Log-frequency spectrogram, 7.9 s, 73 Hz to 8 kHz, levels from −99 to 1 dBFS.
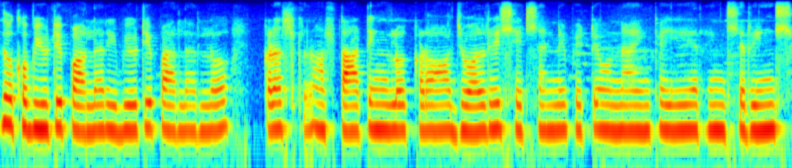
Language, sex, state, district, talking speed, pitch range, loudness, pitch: Telugu, female, Andhra Pradesh, Sri Satya Sai, 175 wpm, 210-220 Hz, -18 LUFS, 215 Hz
